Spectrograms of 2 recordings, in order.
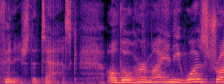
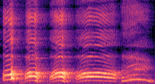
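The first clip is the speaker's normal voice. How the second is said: loud high ha-ha-ha; roaring laughter; 11 semitones higher, 15 dB louder, slower than usual. Acted. Slughorn amused by Harry's cheek, loud roaring laugh. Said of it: "roared with laughter".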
